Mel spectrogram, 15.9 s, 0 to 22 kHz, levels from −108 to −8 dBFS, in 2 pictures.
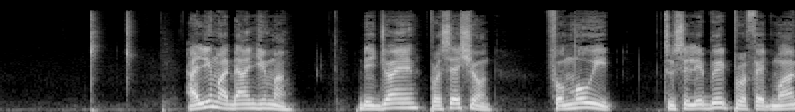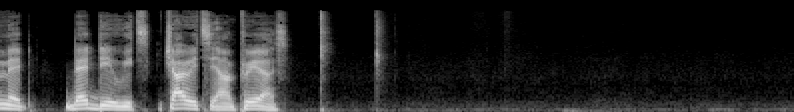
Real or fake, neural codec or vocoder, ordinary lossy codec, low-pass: fake; codec, 44.1 kHz, 3.4 kbps, Pupu-Codec; MP3, 64 kbps; 14.4 kHz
